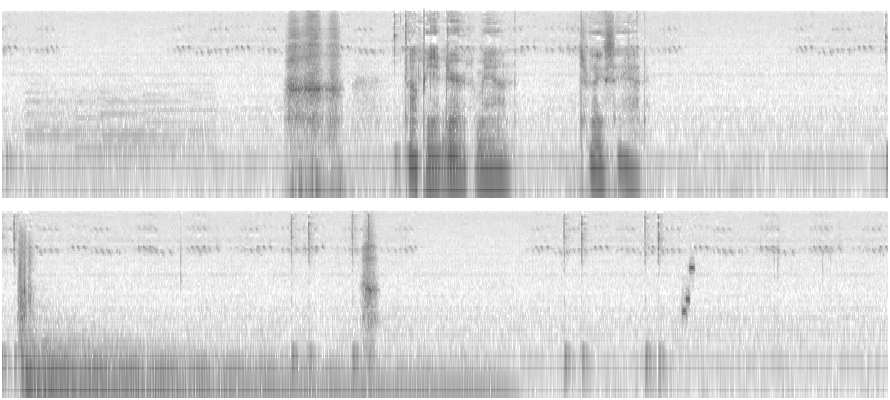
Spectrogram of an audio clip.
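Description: Soft, quick electronic blips tick in a steady run.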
